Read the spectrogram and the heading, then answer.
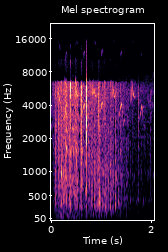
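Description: A piapoco, a toucan, flaps its wings as it takes flight. The wingbeats come as a rapid, loud burst of fluttering that weakens toward the end.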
